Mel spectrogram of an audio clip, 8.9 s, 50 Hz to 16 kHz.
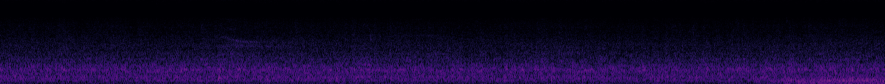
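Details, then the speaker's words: Antique Robbins & Myers Type H ceiling fan run at 100% speed via Alexa: a quiet, even airy whoosh with no knocks, ticks or grinding, only slightly louder than at 50%, so it runs normally at full speed. "So there's the difference. I could hear it, I can feel it, but it's not huge, the difference between 50 and 100."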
